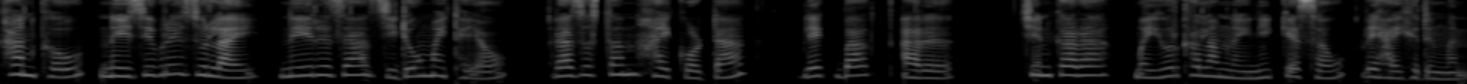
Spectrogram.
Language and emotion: Bodo, neutral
